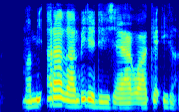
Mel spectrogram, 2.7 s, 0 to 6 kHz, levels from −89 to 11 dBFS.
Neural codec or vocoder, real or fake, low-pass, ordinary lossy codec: none; real; 5.4 kHz; none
